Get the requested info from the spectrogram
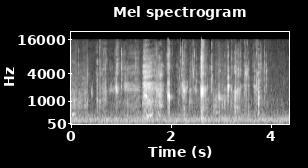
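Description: Crunchy chewing and biting right at the microphone: an irregular run of sharp crunches and clicks.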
